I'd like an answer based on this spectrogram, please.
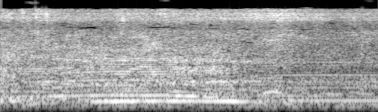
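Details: Jumbo Simmental cattle at Sragen livestock market, Indonesia: a sustained low moo holding steady with a slight dip and rise over two seconds, over a background of crowd murmur.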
